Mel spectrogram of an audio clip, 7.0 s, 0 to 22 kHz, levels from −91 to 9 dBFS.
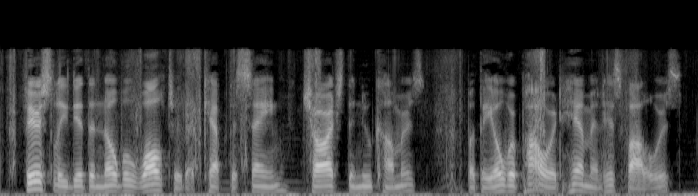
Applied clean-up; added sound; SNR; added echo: none; Buzz + Zipper (clothing); 16 dB; none.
